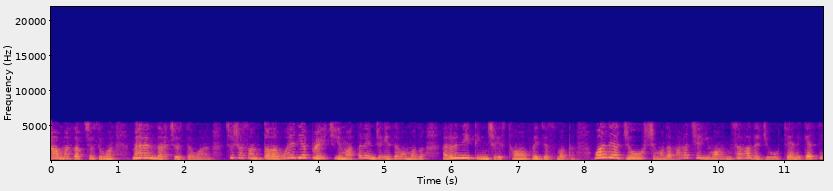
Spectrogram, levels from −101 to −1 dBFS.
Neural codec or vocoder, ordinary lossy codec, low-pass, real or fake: codec, 16 kHz, 0.4 kbps, LongCat-Audio-Codec; none; 5.4 kHz; fake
